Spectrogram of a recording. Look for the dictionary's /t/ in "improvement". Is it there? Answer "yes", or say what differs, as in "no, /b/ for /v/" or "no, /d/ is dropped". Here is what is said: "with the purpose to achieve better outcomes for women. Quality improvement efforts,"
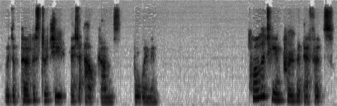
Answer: yes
